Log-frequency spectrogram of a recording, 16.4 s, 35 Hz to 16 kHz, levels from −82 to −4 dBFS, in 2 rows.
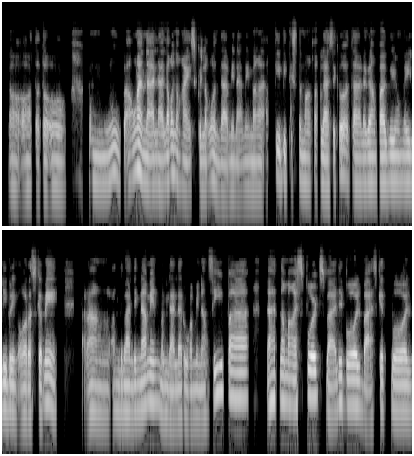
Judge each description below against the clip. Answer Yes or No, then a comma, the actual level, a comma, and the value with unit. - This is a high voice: No, low, 115 Hz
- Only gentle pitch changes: No, average, 3.2 semitones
